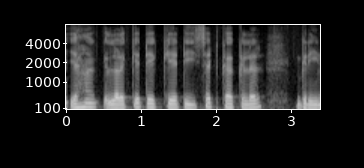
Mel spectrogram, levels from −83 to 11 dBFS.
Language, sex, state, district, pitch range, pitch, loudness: Hindi, male, Jharkhand, Ranchi, 120-140 Hz, 125 Hz, -16 LUFS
